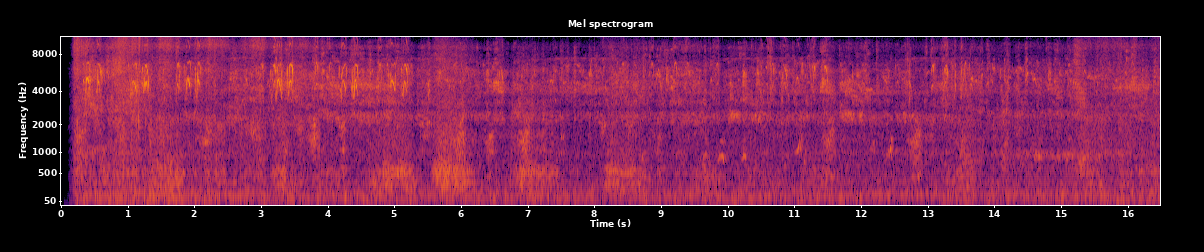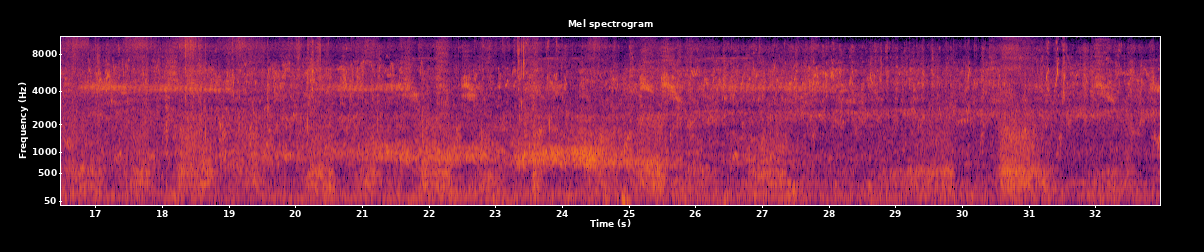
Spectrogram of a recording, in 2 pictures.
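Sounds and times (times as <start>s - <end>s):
flock of birds chirping: 0.1s - 32.9s
person breathing heavily: 0.2s - 8.9s, 15.2s - 32.5s.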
